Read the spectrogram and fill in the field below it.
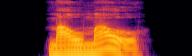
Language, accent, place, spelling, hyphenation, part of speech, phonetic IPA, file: German, Germany, Berlin, Mau-Mau, Mau-‧Mau, noun, [maʊ̯ˈmaʊ̯], De-Mau-Mau.ogg
- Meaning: Mau Mau (card game)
